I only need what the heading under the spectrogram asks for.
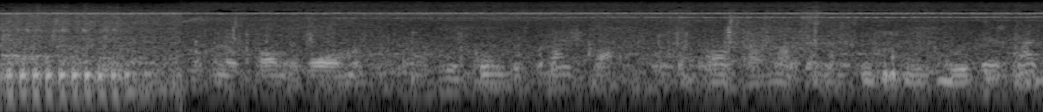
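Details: Hungry baby monkey Leo Rainbow, very angry, crying and begging its mother for milk: a quick run of pulsed, harmonic wails that breaks into irregular whimpering cries, over a steady high insect drone.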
